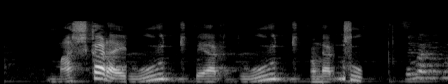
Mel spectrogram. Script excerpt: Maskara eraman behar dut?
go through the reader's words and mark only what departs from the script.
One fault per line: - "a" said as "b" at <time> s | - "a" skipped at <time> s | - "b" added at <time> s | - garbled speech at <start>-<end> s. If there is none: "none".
- "eraman" said as "dut" at 1.3 s
- garbled speech at 3.1-3.6 s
